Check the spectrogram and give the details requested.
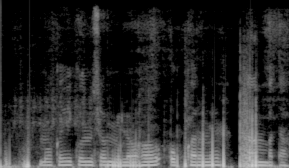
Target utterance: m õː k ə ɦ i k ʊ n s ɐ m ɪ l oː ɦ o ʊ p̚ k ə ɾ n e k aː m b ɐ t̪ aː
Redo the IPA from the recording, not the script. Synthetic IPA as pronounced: m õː k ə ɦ i k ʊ n s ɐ m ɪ l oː ɦ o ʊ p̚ k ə ɾ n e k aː m b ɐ t̪ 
